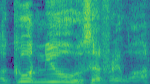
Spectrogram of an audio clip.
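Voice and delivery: wide pitch swings in announcing style. Speaker tries his one known line, in Professor Farnsworth voice. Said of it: "I didn't do that in my Professor Farnsworth voice".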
